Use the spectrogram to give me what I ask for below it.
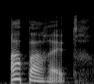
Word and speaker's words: apparaître: Apparaître. Okay, so exactly the same situation here with this circonflex. You don't pronounce it.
